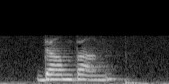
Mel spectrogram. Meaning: synonym of դամբարան (dambaran)
- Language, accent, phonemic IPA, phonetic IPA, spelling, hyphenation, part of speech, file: Armenian, Eastern Armenian, /dɑmˈbɑn/, [dɑmbɑ́n], դամբան, դամ‧բան, noun, Hy-դամբան.ogg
